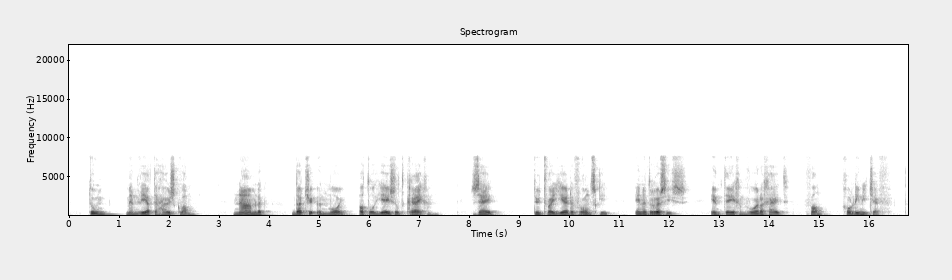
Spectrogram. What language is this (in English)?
Dutch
